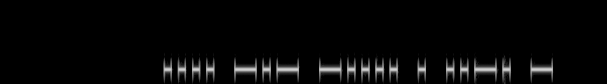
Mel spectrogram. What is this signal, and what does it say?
Morse code, heard as a keyed tone, about 17 wpm, 700 Hz. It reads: HK6EFT
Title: DXCC-100 Call Signs - 6 Characters - 17wpm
